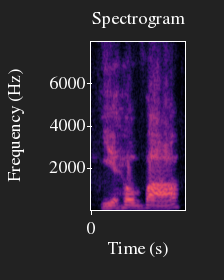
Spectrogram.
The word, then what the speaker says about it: Jehovah: sure okay who was who was known as Jehovah uh yehovah is the correct pronunciation uh also known as the god of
